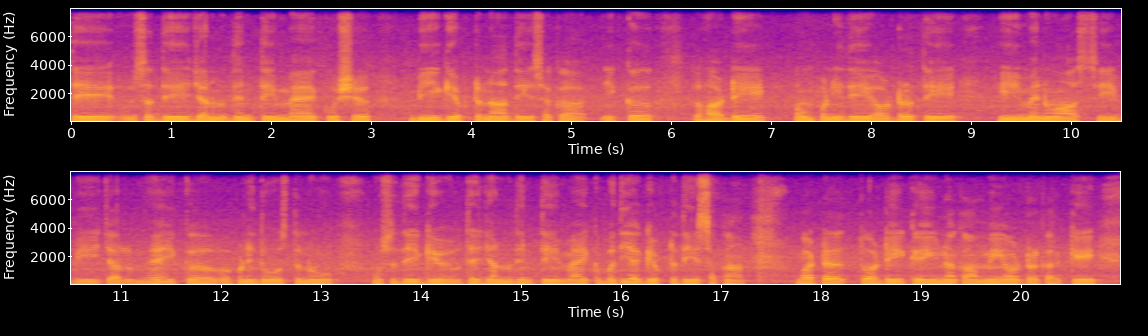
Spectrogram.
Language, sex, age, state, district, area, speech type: Punjabi, male, 18-30, Punjab, Barnala, rural, spontaneous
